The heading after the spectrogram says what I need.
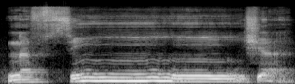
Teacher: kita tahan dengungnya itu dua ketukan. Jadi cara membacanya nafsin sya e sya itu posisi di tengah lidah dia ya syi jadi dengungnya itu di tengah lidah dia. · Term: Didengungkan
